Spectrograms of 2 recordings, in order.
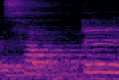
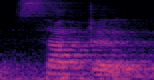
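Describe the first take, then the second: First: "Subtle" with the b sounded, like sub-tle; mispronounced subtle. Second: Said in the usual way. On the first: Shown as a demonstration. Teacher showing learners the mistake, b sounded in "Subtle". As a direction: wrongly pronounce the b in "Subtle". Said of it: "B is not spoken. Subtle नहीं". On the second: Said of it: "B is not spoken".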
